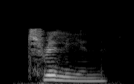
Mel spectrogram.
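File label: "trillion", English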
